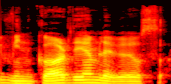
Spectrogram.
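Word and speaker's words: Wingardium Leviosa: هرمیونی با اوقات تلخی گفت داری اشتباه تلفظ میکنی، باید بگی وینگاردیم لویوسا. این خیلی فرق داره با اینکه کمک کنی به یکی که درست انجام بده.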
